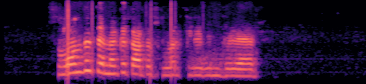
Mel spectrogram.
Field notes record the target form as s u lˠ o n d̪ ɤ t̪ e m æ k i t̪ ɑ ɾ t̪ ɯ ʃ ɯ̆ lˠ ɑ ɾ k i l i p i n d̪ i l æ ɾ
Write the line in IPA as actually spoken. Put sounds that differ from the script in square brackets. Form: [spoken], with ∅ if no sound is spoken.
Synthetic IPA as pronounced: s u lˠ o n d̪ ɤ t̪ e m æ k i t̪ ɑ ɾ t̪ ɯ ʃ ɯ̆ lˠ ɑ ɾ k i l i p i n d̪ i l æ ɾ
